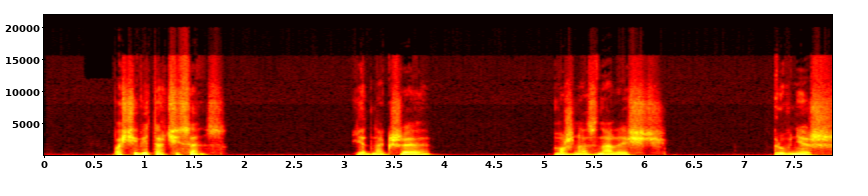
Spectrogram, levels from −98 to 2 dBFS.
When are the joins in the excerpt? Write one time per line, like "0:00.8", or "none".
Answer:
0:03.0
